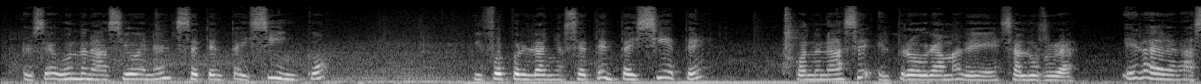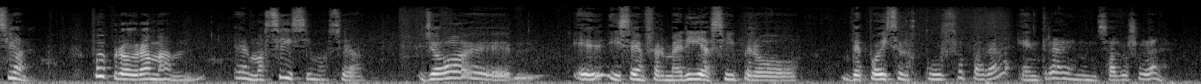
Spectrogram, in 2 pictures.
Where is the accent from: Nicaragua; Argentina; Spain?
Argentina; Mina Clavero, Córdoba; born there; Yo nací en Mina Clavero. Después, cuando me casé, mi esposo había alquilado una casita en San Huberto, y ahí vivimos 10 años en esa casita.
